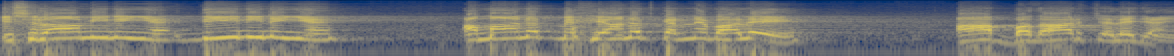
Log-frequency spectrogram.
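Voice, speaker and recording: Amid noticeable background noise, a man projects a raised voice at an extremely high pitch with fairly even intonation. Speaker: Islamic preacher giving a Friday sermon. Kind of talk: Friday sermon (khutba) delivered in Urdu.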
